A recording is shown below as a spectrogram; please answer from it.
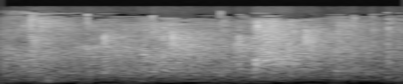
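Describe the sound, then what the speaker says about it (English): A studio audience applauds with a dense, steady patter of clapping, brief and fairly loud throughout. "Round of applause for them"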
